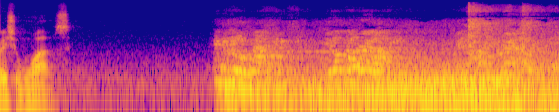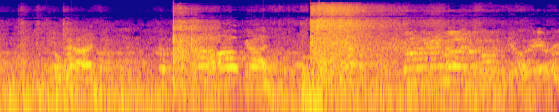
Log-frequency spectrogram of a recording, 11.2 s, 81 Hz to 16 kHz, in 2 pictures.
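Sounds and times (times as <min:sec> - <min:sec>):
speech: 0:00.0 - 0:00.8
voices: 0:02.1 - 0:11.1
gunshots captured on a low-quality phone recording: 0:08.6 - 0:09.7.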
